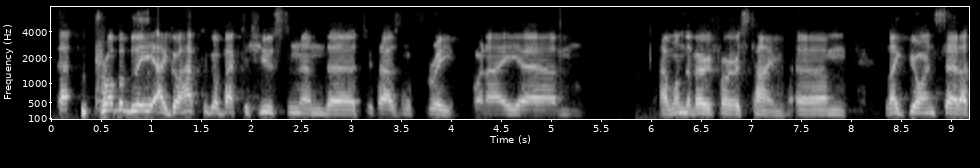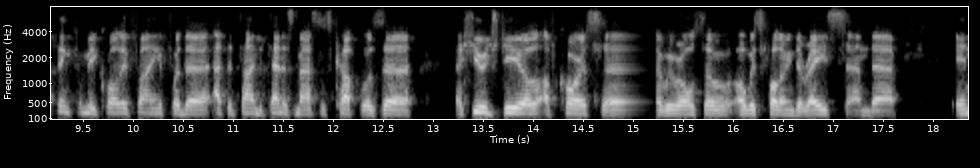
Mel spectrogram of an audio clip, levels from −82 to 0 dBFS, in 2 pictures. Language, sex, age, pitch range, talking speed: English, male, 20-39, 105-120 Hz, 200 wpm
